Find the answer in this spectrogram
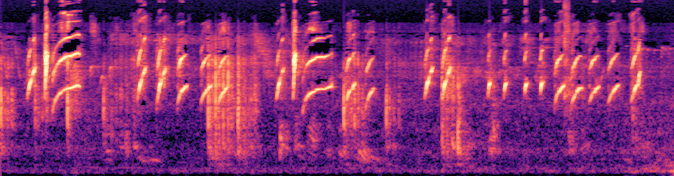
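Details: Excited wild goldfinch male mating with a white female canary sings loudly: rapid bursts of bright, tinkling, slurred twitters and chirps in quick runs, broken by short rustling wing-flutter noises.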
